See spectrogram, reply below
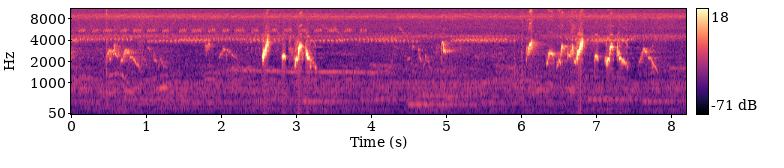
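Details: Decoy red-whiskered bulbul singing during a trapping session on 9 February 2019: scattered soft chirps, then two loud bursts of rapid, rising and falling whistled notes, with a faint steady hum throughout.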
